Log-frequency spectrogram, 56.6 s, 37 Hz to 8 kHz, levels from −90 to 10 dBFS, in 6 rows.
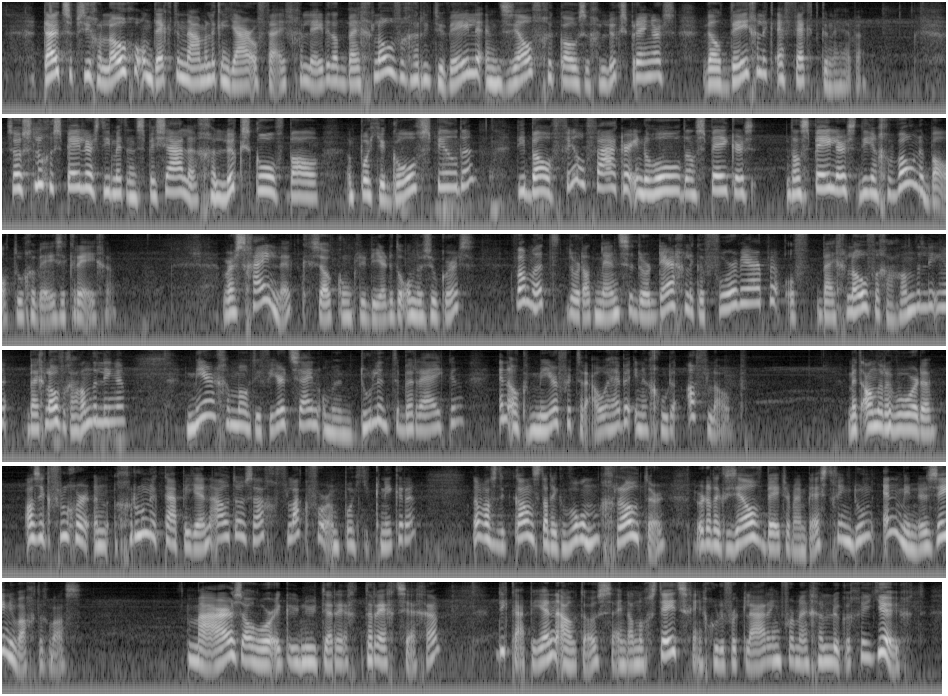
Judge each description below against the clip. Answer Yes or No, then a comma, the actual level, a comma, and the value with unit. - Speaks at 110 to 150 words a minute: Yes, average, 145 wpm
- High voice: Yes, high, 195 Hz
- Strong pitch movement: Yes, wide, 6.7 semitones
